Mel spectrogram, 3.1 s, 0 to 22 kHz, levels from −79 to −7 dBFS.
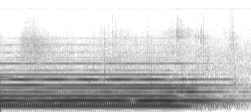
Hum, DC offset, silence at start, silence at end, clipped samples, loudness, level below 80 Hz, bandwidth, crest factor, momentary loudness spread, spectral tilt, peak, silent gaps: none; under 0.1%; 0 s; 0 s; under 0.1%; -25 LUFS; -66 dBFS; 17 kHz; 12 dB; 9 LU; -7.5 dB/octave; -14 dBFS; none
